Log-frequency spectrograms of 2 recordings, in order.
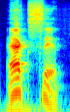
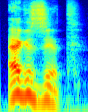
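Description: First: The x is a voiceless ks sound. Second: The x is a voiced gz sound. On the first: "무성음 버전" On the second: "이제 유성음 버전 해보겠습니다"

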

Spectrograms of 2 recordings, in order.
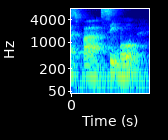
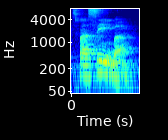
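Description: First: The final vowel is a full 'o' sound. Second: The final vowel is reduced to an 'a' sound. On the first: This is how the spelling would be read literally. The speaker calls it wrong. "terkesan seperti membaca spasibo" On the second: This is how the word is really spoken. The speaker calls it right. "seperti spasiba, jadi harus ditekan ya"

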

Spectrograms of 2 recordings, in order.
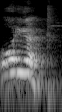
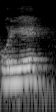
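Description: First: The ending is a short 'ut' sound. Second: The ending is a long 'eight' sound. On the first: The speaker calls it right. "it gives us a sound ut, and here it is Oriot" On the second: The speaker calls it wrong. "not Oriate"

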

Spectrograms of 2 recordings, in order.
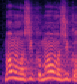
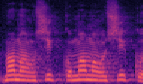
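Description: First: It is said very fast. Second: It is said slowly, crying.

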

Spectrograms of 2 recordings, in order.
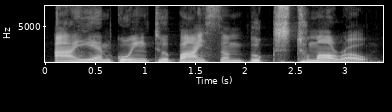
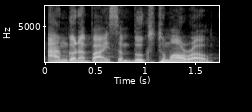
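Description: First: Going to is said in full, unhurried. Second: Going to is reduced to gonna, said quickly.

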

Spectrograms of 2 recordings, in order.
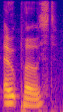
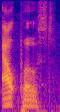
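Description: First: The word is said with a Canadian accent. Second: The word is said with an American accent. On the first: The speaker is really Canadian. "Why did he say outpost like he's Canadian?" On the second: The speaker is a Montana native. "He didn't say outpost. There's a difference"

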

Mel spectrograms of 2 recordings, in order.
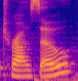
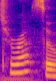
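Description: First: The double z is said with a z sound. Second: The double z is said with a ts sound. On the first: The speaker calls it wrong. "I've seen people say terrazzo" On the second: The speaker calls it right. "That's how you say terrazzo"

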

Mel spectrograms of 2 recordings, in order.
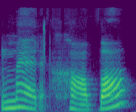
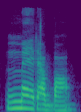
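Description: First: An h sound is heard in the middle. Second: No h sound is heard in the middle. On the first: "воно пишеться мерхаба. Там є літера Х" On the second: "в розмовній мові ... кажуть мераба"

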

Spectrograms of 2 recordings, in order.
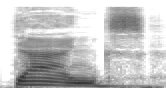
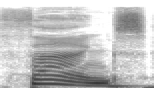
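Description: First: The word starts with a t sound. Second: The word starts with a th sound. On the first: The speaker calls it wrong. "یا نباید بگیم" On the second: The speaker calls it right. "تلفظ درست اینه"

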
